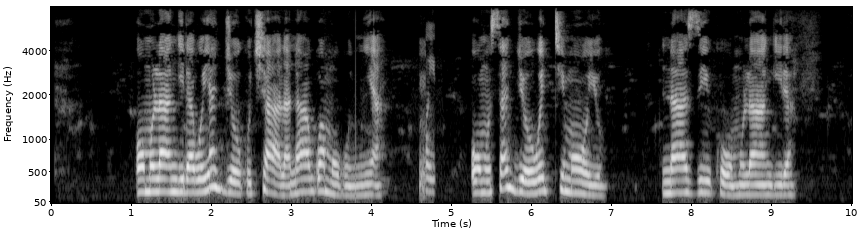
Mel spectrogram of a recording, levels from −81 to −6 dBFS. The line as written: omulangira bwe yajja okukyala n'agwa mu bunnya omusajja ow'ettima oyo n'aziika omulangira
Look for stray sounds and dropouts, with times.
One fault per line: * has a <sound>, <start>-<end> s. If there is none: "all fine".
* has a laugh, 4.6-4.8 s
